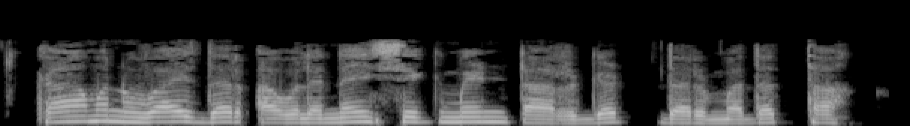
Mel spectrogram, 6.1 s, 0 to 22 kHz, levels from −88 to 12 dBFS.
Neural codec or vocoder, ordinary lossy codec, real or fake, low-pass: none; MP3, 24 kbps; real; 7.2 kHz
